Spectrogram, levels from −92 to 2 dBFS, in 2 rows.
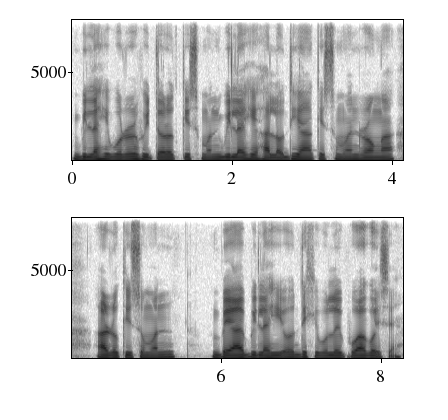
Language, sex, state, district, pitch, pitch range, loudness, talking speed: Assamese, male, Assam, Kamrup Metropolitan, 130 Hz, 125-135 Hz, -16 LUFS, 100 wpm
